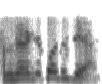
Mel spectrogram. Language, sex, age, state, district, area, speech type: Manipuri, male, 45-60, Manipur, Kangpokpi, urban, conversation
